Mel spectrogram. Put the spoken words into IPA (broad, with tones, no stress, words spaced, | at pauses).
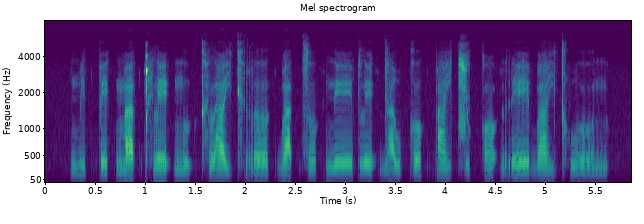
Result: mi˨˩t̚pe˥˩k̚ ma˥˩t̚pʰle˥˩ʔ mu˦˥ʔkʰla˧j kʰrɤː˦˥k̚ba˨˩t̚so˨˩k̚ neː˧ple˨˩ʔda˧w ko˥˩k̚pa˧j t͡ɕu˦˥k̚ʔɔ˨˩ʔreː˥˩ba˧j kʰwo˨˩n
